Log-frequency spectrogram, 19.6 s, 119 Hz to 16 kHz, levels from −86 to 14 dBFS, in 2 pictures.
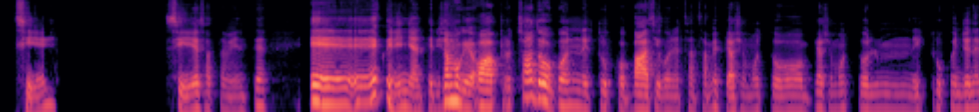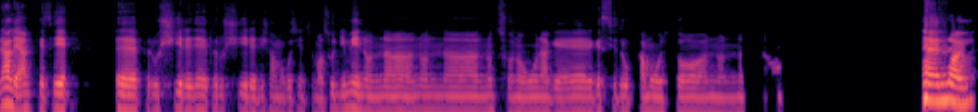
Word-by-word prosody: Sì. 150 +8 -5 1.1
Sì, 125 - -3
esattamente. 140 +2 -6 0.3
E 180 0 +6
e 255 - +8
quindi 210 - 0
niente, 135 -2 -3
diciamo 200 +8 +6
che 150 -6 +2
ho 165 - +5
approcciato 185 +8 +5
con 160 -1 -2
il 140 0 -6
trucco 140 -2 -8
basico, 130 -2 +3
nel 125 0 -12
senso 135 - -15
a - - -12
me 155 - -10
piace 120 +2 -4
molto 130 0 -9
mi 120 - -18
piace 145 -2 -8
molto 145 0 -13
il, 130 0 -9
mhmm, 130 -2 -17
il 125 0 -13
trucco 145 -1 -13
in 135 - -9
generale, 145 +5 +1
anche 135 +1 -2
se, 140 +6 -1 0.3
ehm, 130 -2 -1
per 135 - -16
uscire 135 0 -6
de 130 0 -6
per 130 +1 -14
uscire, 130 -1 -10
diciamo 120 0 -17
così, 120 +2 -16
insomma, 115 -2 -16
su 135 - -13
di 130 0 -11
me 140 -1 -2
non 120 -2 -10
non 125 0 -9
non 120 0 -10
sono 115 -2 -12
una 115 0 -8
che 115 +1 -8
che 130 - -7
si - - -17
trucca 125 -1 -9
molto, 115 -1 -9
non 115 -1 -14
no. 115 - -14 1.8
Eh 205 -2 +9
no 205 -1 +7
in 185 +3 0
130 Hz, 180 wpm, -22 LUFS, 120-145 Hz, 1.8 s, Eh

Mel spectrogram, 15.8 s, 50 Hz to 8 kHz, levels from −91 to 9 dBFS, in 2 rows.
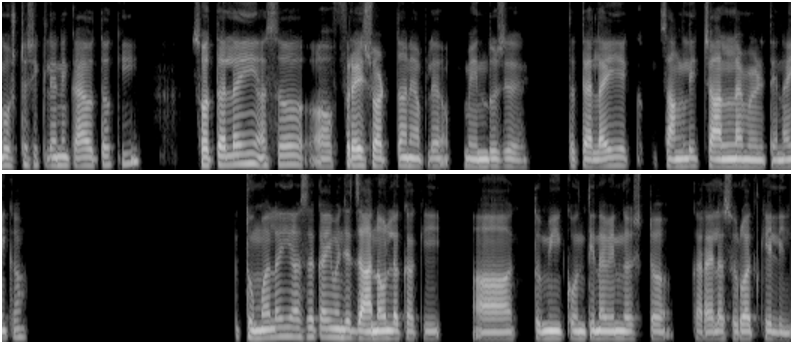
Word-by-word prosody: गोष्ट 145 +1 -4
शिकल्याने 145 0 -3
काय 140 +1 +1
होतं, 145 +2 -4
की 185 +5 -6 0.6
स्वतःलाही 165 +4 +2
असं 160 +2 -2
अ, 130 - -3
फ्रेश 145 -1 +3
वाटतं 135 +1 0
आणि 140 - +3
आपलं 135 +1 -4 0.2
मेंदू 125 0 +2
जे 130 0 -5
आहे 115 - -12 0.4
तर - - -6
त्यालाही 125 +3 +1
एक 140 - -11 0.3
चांगली 130 +2 +2
चालना 125 -1 +5
मिळते. 240 -1 0
नाही 245 +2 0
का? 150 -11 -10 2.2
तुम्हालाही 140 +4 +2
असं 155 0 -3
काही 150 -1 -1
म्हणजे 140 -1 +2
जाणवलं 130 0 +6
का? 125 - -3
की 250 - -8 0.3
अ, 115 0 +2 0.3
तुम्ही 255 +1 +5
कोणती 250 0 0
नवीन 255 0 +4
गोष्ट 245 - -6 0.4
करायला 120 +1 -3
सुरुवात 125 +1 -1
केली 115 -4 -4
140 Hz, 145 wpm, -22 LUFS, 125-160 Hz, 2.2 s, जाणवलं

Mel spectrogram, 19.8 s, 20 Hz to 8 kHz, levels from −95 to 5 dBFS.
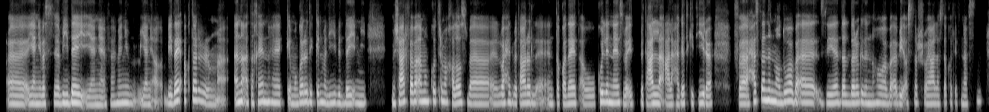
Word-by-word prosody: آآ 175 -1 0
يعني 180 0 +1
بس 180 +1 -1
بيضايق 190 0 +4
يعني 160 0 -2
فاهماني؟ 190 +4 -1
يعني 170 0 -4
بيضايق 215 +4 +5
أكتر 240 -6 0
ما 165 - -6 0.2
أنا 210 +2 +5
أتخيّل 195 +1 -2
إن 210 -1 +3
هيّ 200 -2 +1
ك 195 0 -8
مجرّد 200 +4 0
الكلمة 200 0 -1
دي 185 +2 -2
بتضايقني، 180 +1 -1 0.5
مش 185 +1 0
عارفة 215 +2 +4
بقى 225 +1 +3
من 225 0 +4
كتر 225 +2 -2
ما 215 - 0
خلاص 200 +1 -1
بقى 175 -1 -2
الواحد 185 +2 -1
بيتعرّض 185 +2 +1
لإنتقادات، 180 0 -2
أو 170 +1 -5
كُل 210 +4 +3
الناس 195 -2 +2
بقِت 175 0 -2
بتعلّق 180 +1 +3
على 165 +1 -1
حاجات 180 +3 -3
كتيرة، 185 -1 -1 0.4
فحاسة 220 +7 +1
إن 250 -1 +6
الموضوع 225 -1 +4
بقى 205 -2 +1
زيادة 190 +1 -1
لدرجة 190 +1 0
إن 185 -1 -1
هو 185 -1 -2
بقى 180 +2 -3
بيأثّر 180 +2 -5
شوية 180 -1 -6
على 180 0 -2
ثقتي 180 +1 -12
في 175 - -18
نفسي. 195 +6 -9
190 Hz, 160 wpm, -21 LUFS, 180-205 Hz, 0.5 s, إن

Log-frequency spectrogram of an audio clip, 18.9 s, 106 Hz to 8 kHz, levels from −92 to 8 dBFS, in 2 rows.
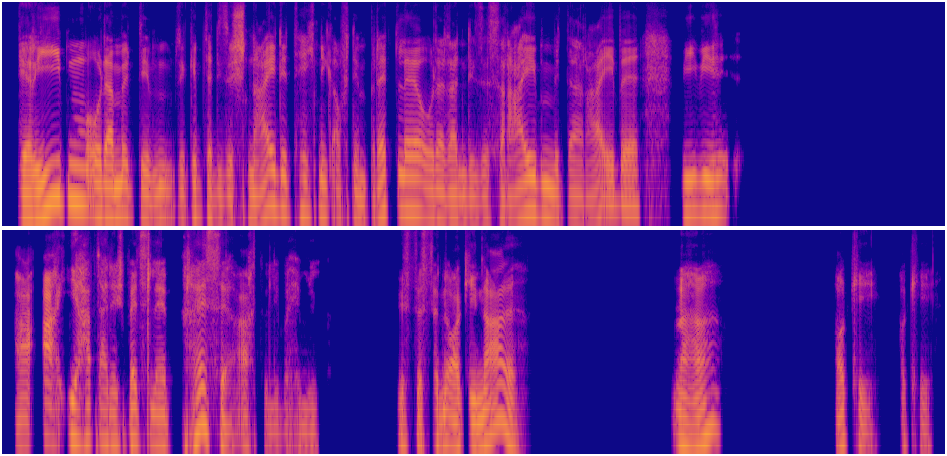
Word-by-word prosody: gerieben 160 - +5
oder 115 -1 +4
mit 115 -1 +1
dem 105 +3 -2
es 100 - -7
gibt 115 -1 -5
ja 110 - -1
diese 95 0 -5
Schneidetechnik 125 +2 0
auf 105 -1 -8
dem 90 -5 -4
Brettle 135 - 0
oder 105 -2 -1
dann 95 -1 -2
dieses 90 +1 -7
Reiben 115 +4 +1
mit 105 - -4
der 95 -3 -6
Reibe. 80 -5 -2 0.4
Wie 130 +1 0
wie 130 0 +1 2.3
A - - 0
ach, - - +7
ihr 140 -4 +3
habt 125 -2 -3
eine 115 -1 -1
Spätzlepresse. 115 - 0
Ach, - - -5
du - - -16
lieber 85 -2 -12
Himmel. 85 -3 -10 0.8
Ist - - -6
das - - -2
denn 115 +1 -1
original? 100 - +2 1.5
Aha. 115 - +2 1.2
Okay, 80 -1 -5 0.2
okay. - - -10
110 Hz, 120 wpm, -25 LUFS, 95-130 Hz, 2.3 s, ach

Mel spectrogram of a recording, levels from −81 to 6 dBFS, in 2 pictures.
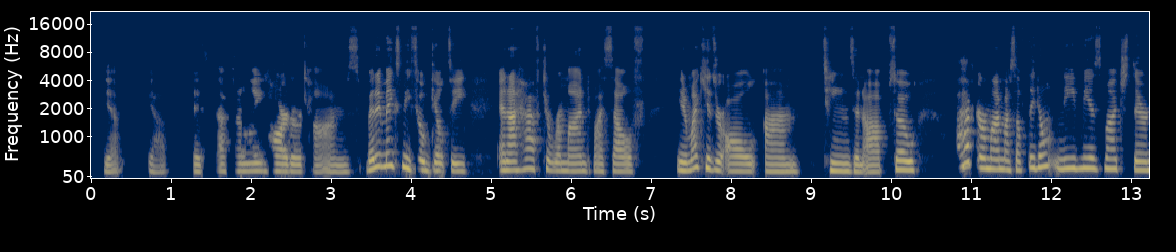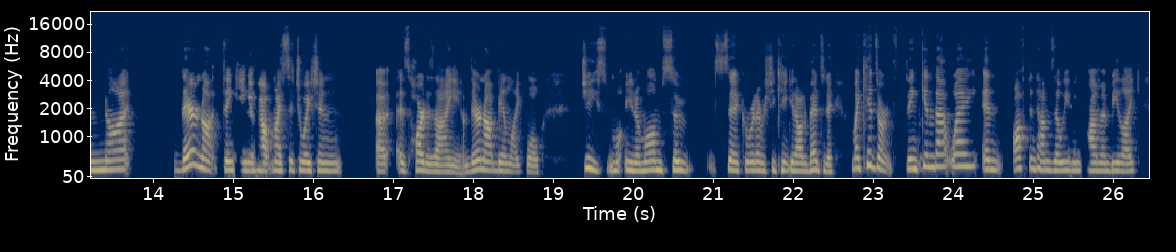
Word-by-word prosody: Yep 80 0 -6 0.3
yep, 155 -2 -11 0.3
it's 165 -1 -4
definitely 180 +1 -4
harder 170 -2 +1
times, 160 +5 -7
but 225 +3 +5
it 285 +1 +3
makes 305 -1 +1
me 250 -5 +5
feel 205 -1 +1
guilty 180 -1 -2 0.4
and 200 0 +3
I 205 - +7
have 230 +3 -2
to 220 - -1
remind 185 -2 -2
myself 170 -1 -3 0.4
you 200 - +3
know, 190 - +3
my 250 +4 +3
kids 245 -5 +2
are 195 - +1
all, 175 -1 -1
um, 170 0 -2 0.3
teens 180 -3 +1
and 165 - +1
up, 160 0 -2
so, 210 -1 +3 0.5
I - - 0
have 390 +1 +4
to 250 - +5
remind 235 -1 +4
myself 210 -1 -2
they 260 -1 +2
don't 275 +3 +1
need 240 +1 +2
me 250 0 +3
as 235 -1 -1
much, 235 0 -1
they're 205 -1 +2
not 215 +2 +2 0.5
they're 255 +11 +6
not 225 -3 +3
thinking 200 -2 +1
about 190 0 +3
my 200 - +4
situation, 195 -1 -1 0.4
uh, 180 0 +1
as 190 -3 -3
hard 205 -2 +3
as 175 - -1
I 165 0 +1
am, 155 -1 -4
they're 210 +4 +3
not 205 -2 +3
being 185 -2 -1
like, 160 -1 -7
"Well, 155 -2 -4 0.5
geez, 225 -8 +3
mo 200 - -2
you 200 -2 +4
know, 185 - +2
mom's 205 +1 +1
so 210 -3 +3 0.3
sick 200 -4 0
or - - +1
whatever, 200 -1 +1
she 200 +4 -5
can't 200 0 -1
get 200 -2 +2
out 185 0 +2
of 180 - -5
bed 210 0 +3
today," 165 -3 -3 0.2
my 250 +1 +2
kids 300 0 +2
aren't 225 - -2
thinking 255 +4 +2
that 285 0 0
way, 295 0 0
and 225 -1 0
oftentimes, 240 -3 -1
they'll 195 0 +2
even 195 -1 -2
come 190 0 0
and 185 0 -2
be 190 0 -1
like, 180 +1 -3
200 Hz, 200 wpm, -22 LUFS, 180-225 Hz, 0.5 s, I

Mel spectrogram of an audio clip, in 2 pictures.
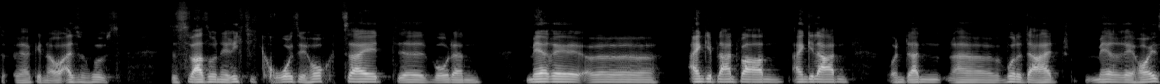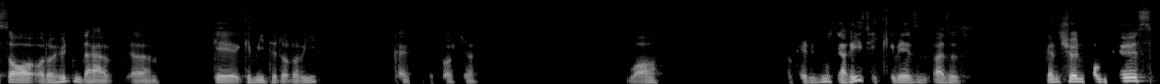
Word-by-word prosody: ja 95 0 -4
genau. 95 -4 -4
Also, 105 -1 -1 0.2
das - - -21 0.5
das 100 +4 -9
war 110 -1 +9
so 120 0 +1
'ne 115 -1 0
richtig 120 -2 -4
große 115 -1 0
Hochzeit, 125 -1 +2
äh, 105 -1 0
wo 105 +2 0
dann 105 -1 -2 0.4
mehrere, 115 -3 +3 0.3
äh, - - -6
eingeplant 130 -2 +3
waren 115 -1 +4
eingeladen 115 -1 +3 0.4
und 105 0 -7
dann, 110 0 0
äh, 105 0 -3
wurde 125 -3 +2
da 100 0 +4
halt 105 -1 +1 0.2
mehrere 110 -2 -1
Häuser 115 -3 +2
oder 100 0 -4
Hütten 135 -2 -4
da, 95 -2 -3 0.2
ähm, 90 -1 -8 0.5
ge 95 -2 -2
gemietet 100 0 -8
oder 90 - -6
wie 110 +5 -8 0.7
kann - - -9
ich - - -21
mir - - -49
das - - -30
vorstellen? - - -12 1.5
Wow. 100 0 -6 1.3
Okay, 100 - -8
das 100 0 -10
muss 125 -1 -5
ja - - +1
riesig 195 - -2
gewesen 100 -1 -4
also, 100 -1 -3
ist 85 - -15 0.7
ganz 110 +1 -3
schön 135 -2 +4
pompös. 160 +7 0
110 Hz, 135 wpm, -24 LUFS, 100-120 Hz, 1.5 s, war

